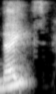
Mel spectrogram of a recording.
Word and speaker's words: knights: vampire so let's see silent k in knights knows how to knock on knobs what louis now we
